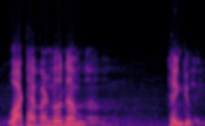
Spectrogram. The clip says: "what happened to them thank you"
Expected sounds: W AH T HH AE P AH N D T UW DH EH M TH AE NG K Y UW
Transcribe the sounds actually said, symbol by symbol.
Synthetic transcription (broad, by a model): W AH T HH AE P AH N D T UW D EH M T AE NG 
